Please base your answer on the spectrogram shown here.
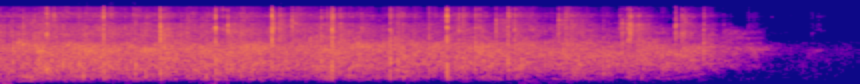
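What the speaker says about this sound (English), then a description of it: "if we could give a round of applause to all of the students that presented." Fairly faint applause from an audience at a school board of education meeting for presenting students, steady for about three and a half seconds before tapering off quickly.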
